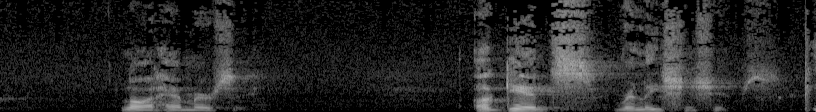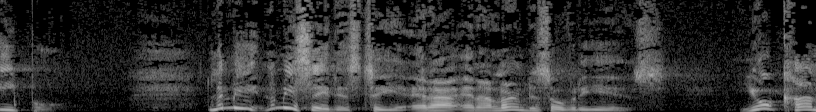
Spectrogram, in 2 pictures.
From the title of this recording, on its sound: Sunday Morning Service 8.20.23 - Audio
